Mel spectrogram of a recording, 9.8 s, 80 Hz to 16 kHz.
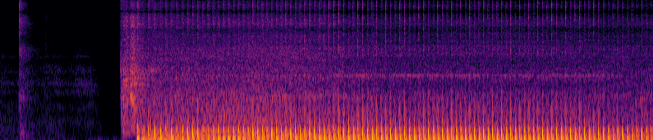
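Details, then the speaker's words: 1985 Honda 250 single, warmed up after a ride round the yard: one cough, pause, then steady even thump about 3.5 beats a second; runs well, smokes only for 30 seconds on cold startup, suspected worn valve seals. "so you can see runs really good I only issue I'm really having his on startup for about 30 seconds it'll smoke and it's not doing it now because it's warm"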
